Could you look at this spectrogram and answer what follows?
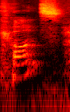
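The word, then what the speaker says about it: Kuntz: Oh, and it's pronounced cunts, too. – Cunts. – You know, it's not cunts or something.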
